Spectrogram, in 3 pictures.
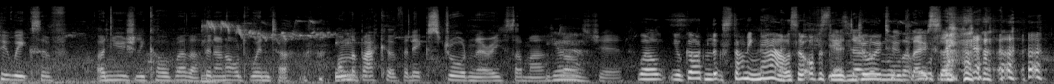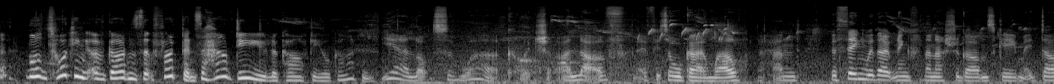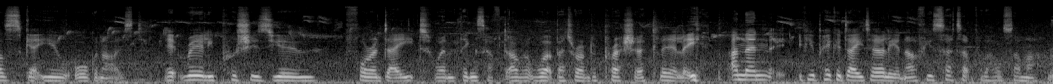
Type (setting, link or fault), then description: setting, outdoors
